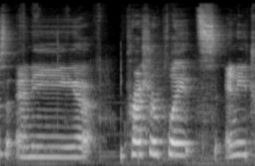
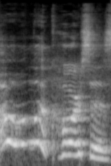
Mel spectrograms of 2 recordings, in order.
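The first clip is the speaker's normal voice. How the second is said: quick, sudden, blurted exclamation; 4 dB louder than usual. Narrating the scene, the speaker voices Phelan, standing behind the player, exclaiming. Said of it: "just sort of exclaims".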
